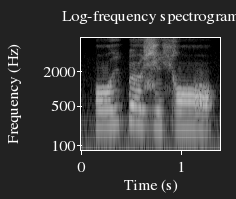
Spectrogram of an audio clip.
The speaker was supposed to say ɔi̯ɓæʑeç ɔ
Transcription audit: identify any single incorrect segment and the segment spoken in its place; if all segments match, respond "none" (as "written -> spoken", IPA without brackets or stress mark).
æ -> œ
